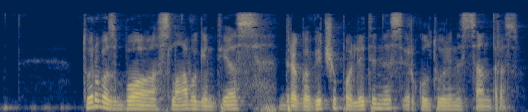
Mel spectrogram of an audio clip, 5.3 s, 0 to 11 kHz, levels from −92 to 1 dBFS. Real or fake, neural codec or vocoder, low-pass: real; none; 7.2 kHz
